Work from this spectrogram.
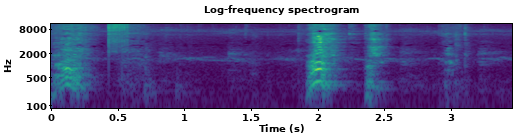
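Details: Cocker Spaniel puppy barking while fighting with a beetle, indoors: a sharp bark opening, then a loud bark and a shorter follow-up bark about half a second apart, with light scuffling and a faint hum.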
